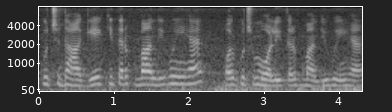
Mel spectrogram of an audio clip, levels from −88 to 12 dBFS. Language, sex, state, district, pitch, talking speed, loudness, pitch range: Hindi, female, Punjab, Pathankot, 235 Hz, 180 wpm, -20 LUFS, 205-255 Hz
